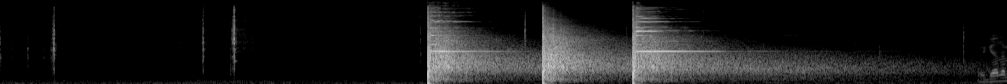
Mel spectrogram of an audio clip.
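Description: A Czech Vz.50 pistol fires PPU FMJ 71 grain .32 ACP: three loud, sharp shots about a second apart, each ringing off into a long decaying tail, after a few faint handling clicks.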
